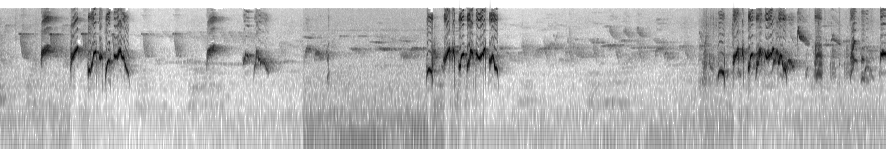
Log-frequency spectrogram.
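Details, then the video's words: Morning training song of a caged red-whiskered bulbul: several separate phrases of fast, liquid, up-and-down warbled notes, with short softer calls between them and a low hum in the pauses. "Luyện chào mào hót sáng hót hay"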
